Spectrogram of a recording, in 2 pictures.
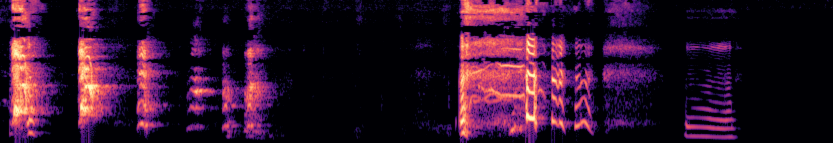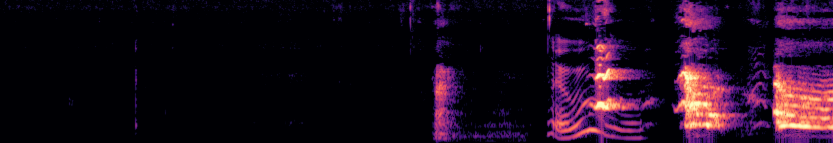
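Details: Two Redbone Coonhounds playing give short, sharp barks in quick bursts while a person urges them on, one having taken the other's hide toy.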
